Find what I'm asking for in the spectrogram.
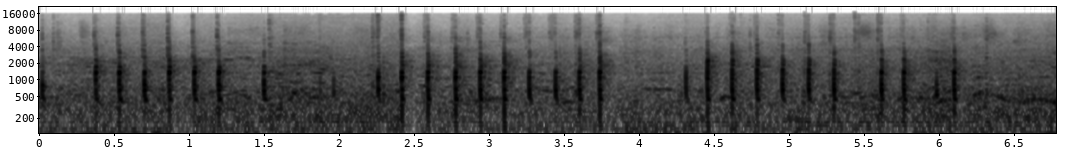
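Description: A knife chops garlic on a board in quick, crisp taps, about thirty sharp close strikes in rhythmic bursts with brief pauses, against quiet room noise.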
